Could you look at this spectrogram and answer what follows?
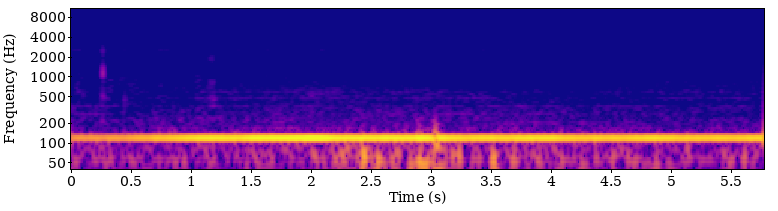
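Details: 52-inch Harbor Breeze Lakeside II ceiling fan, polished brass, before restoration, running on low, its only working speed: the bad capacitor is cracked and slightly melted. Loud steady low electrical hum under the running fan; capacitor to be replaced.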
